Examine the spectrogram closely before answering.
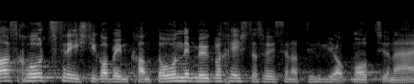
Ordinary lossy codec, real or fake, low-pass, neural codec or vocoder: none; real; none; none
